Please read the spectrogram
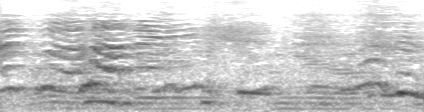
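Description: Young children talking while they play.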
